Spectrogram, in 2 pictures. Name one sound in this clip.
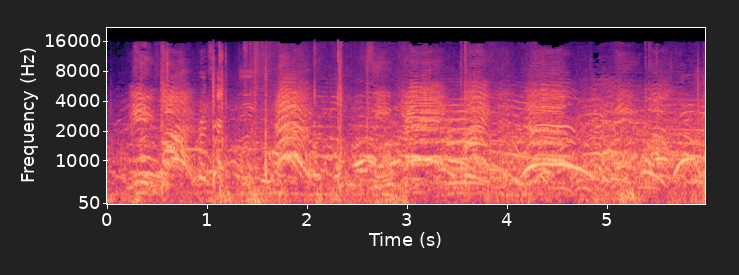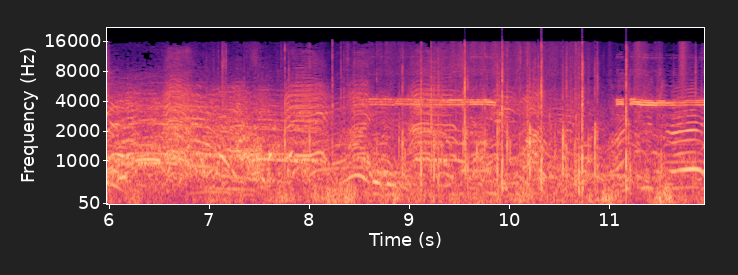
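Young girls chant and cheer loudly together, close by outdoors.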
